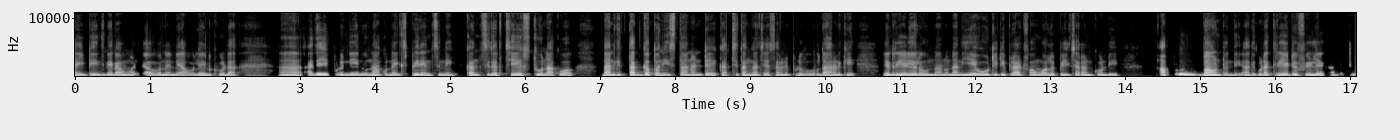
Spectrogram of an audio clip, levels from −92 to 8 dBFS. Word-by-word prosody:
IT 120 +1 -2
engineer 130 -1 -1
అవ్వమంటే 115 0 -1
అవ్వనండి, 105 0 0
అవ్వలేను 110 +2 0
కూడా. 105 +1 -1 0.7
ఆహ్, 115 0 +2 0.2
అదే 195 +5 +5
ఇప్పుడు 155 - -2
నేను, 150 +1 0
నాకున్న 135 +5 -2
ఎక్స్పీరియన్స్‌ని 165 +3 -1 0.3
కన్సిడర్ 160 +6 -1
చేస్తూ, 150 +4 0 0.2
నాకు 150 0 -3 0.6
దానికి 145 +1 +3
తగ్గ 120 +4 +3
పని 170 -2 +2
ఇస్తానంటే 145 0 -2 0.2
ఖచ్చితంగా 135 0 -1
చేస్తాను. 110 +2 -2
ఇప్పుడు 130 +1 -5 0.2
ఉదాహరణకి, 135 +1 -1 0.4
నేను 135 -3 +3
రేడియోలో 140 +2 +3
ఉన్నాను. 105 -2 0
నన్ను 125 -1 +3
ఏ - - +4
ఓటీటీ 145 +5 -1
ప్లాట్‌ఫార్మ్ 135 0 -1
వాళ్ళు 135 +1 -2
పిలిచారనుకోండి, 120 -3 -1 0.7
అప్పుడు 385 - +5 0.3
బాగుంటుంది. 120 -7 +4
అది 130 - -2
కూడా 150 0 +2
క్రియేటివ్ 130 -1 +1
ఫీల్డే 115 -1 +4
కాబట్టి, 115 - -10
130 Hz, 135 wpm, -20 LUFS, 115-150 Hz, 0.7 s, అదే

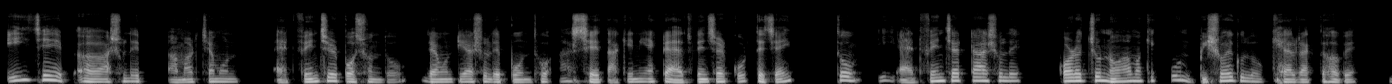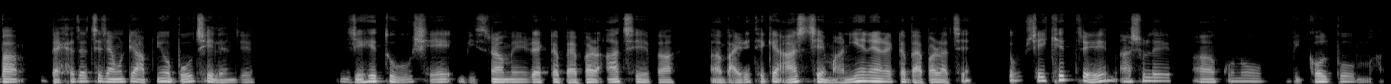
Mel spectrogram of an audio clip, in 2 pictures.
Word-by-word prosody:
এই 195 +3 +3
যে 210 0 +5 0.4
আ - - +5 0.2
আসলে 140 +3 -2 0.4
আমার 110 +2 -2
যেমন 130 -1 -1 0.5
adventure 145 +6 +2
পছন্দ। 120 -3 -1 0.4
যেমনটি 115 0 0
আসলে 120 -1 -1 0.2
বন্ধু 110 +2 -2 0.3
আসে, 125 -4 +4
তাকে 95 +5 -6
নিয়ে 130 0 -2
একটা 130 - +1
adventure 120 +6 +2
করতে 145 +3 0
চাই, 125 +7 +1 0.5
তো 190 - +3 0.4
এই 180 - -9 0.2
adventure 165 - +2
টা 175 - +2
আসলে 165 0 -1 0.5
করার 160 +1 +6
জন্য 180 -4 +4 0.2
আমাকে 160 +2 0 0.2
কোন 200 0 -1 0.2
বিষয়গুলো 165 +3 +2 0.2
খেয়াল 115 -1 +1
রাখতে 110 +2 -6
হবে? 110 -2 0 0.4
বা 120 - +7 0.4
দেখা 110 +3 -1
যাচ্ছে, 140 +1 -1
যেমনটি 125 +2 +3
আপনিও 135 +6 0
বলছিলেন 125 -5 +1
যে, 105 - -7 1.1
যেহেতু 135 +4 +3 0.3
সে 110 - -3 0.3
বিশ্রামের 115 +2 0
একটা 115 +1 0
ব্যাপার 100 +3 +3 0.2
আছে 120 0 0 0.2
বা 105 - 0 0.5
আ - - -1
বাইরে 100 +4 0
থেকে 130 0 0 0.2
আসছে, 130 0 +3 0.2
মানিয়ে 115 +10 +3
নেওয়ার 135 -3 +6
একটা 120 -1 -1
ব্যাপার 105 +4 +1
আছে। - - -5 0.4
তো - - -1 0.2
সেই 170 -1 +2
ক্ষেত্রে 205 - +3 0.4
আসলে 160 +4 0 0.4
আ - - +2 0.2
কোনো 140 0 -6 0.5
বিকল্প 125 +4 0 0.3
মা - - -20
125 Hz, 135 wpm, -24 LUFS, 115-150 Hz, 1.1 s, বা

